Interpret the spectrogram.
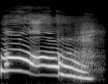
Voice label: Witch Death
